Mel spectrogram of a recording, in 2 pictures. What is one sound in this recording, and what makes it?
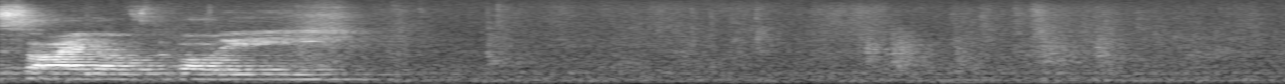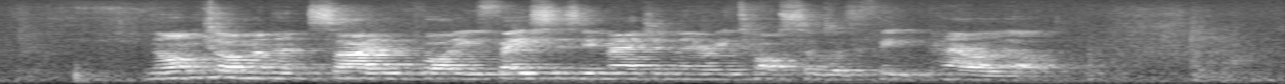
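A woman reads aloud nearby, pausing between phrases.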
